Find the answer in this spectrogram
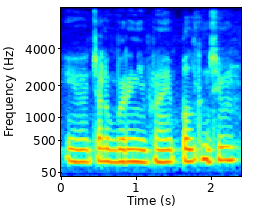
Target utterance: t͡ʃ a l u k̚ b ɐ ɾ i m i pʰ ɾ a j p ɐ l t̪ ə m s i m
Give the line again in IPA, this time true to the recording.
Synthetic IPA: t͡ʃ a l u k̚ b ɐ ɾ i n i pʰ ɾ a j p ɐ l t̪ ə n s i m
